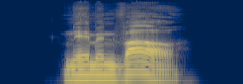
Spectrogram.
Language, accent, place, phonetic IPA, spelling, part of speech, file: German, Germany, Berlin, [ˌnɛːmən ˈvaːɐ̯], nähmen wahr, verb, De-nähmen wahr.ogg
- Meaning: first/third-person plural subjunctive II of wahrnehmen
